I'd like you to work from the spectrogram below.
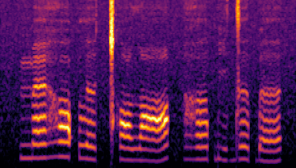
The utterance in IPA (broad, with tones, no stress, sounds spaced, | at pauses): m æ˧˥ ɦ ɒ˥˧ ʔ l ə˨˩˦ ǀʰ ɔ˨ ðˤ ɑ˨˩˦ | ɦ ʌ˧˥ ɓ i˨ d ə˥˧ ɓ ɜ˨˩˦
